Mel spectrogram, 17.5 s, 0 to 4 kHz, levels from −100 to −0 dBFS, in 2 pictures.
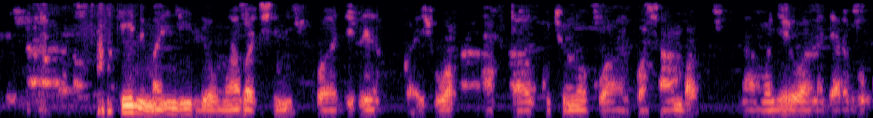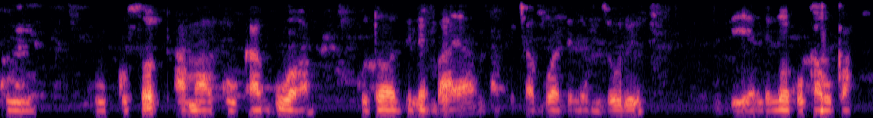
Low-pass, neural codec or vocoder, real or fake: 3.6 kHz; vocoder, 22.05 kHz, 80 mel bands, Vocos; fake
